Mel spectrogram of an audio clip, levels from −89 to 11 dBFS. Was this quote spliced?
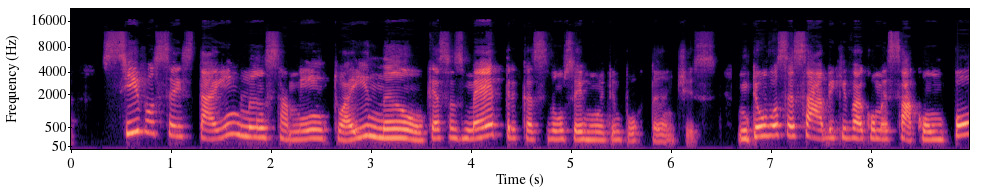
yes; 2 cuts; at 3.6 s, 6.6 s

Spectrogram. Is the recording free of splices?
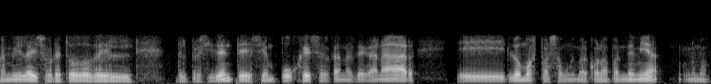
yes; 0 cuts

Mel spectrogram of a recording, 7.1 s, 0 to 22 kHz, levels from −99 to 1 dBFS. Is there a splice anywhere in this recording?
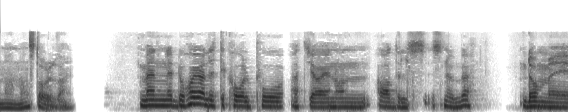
no; 0 cuts

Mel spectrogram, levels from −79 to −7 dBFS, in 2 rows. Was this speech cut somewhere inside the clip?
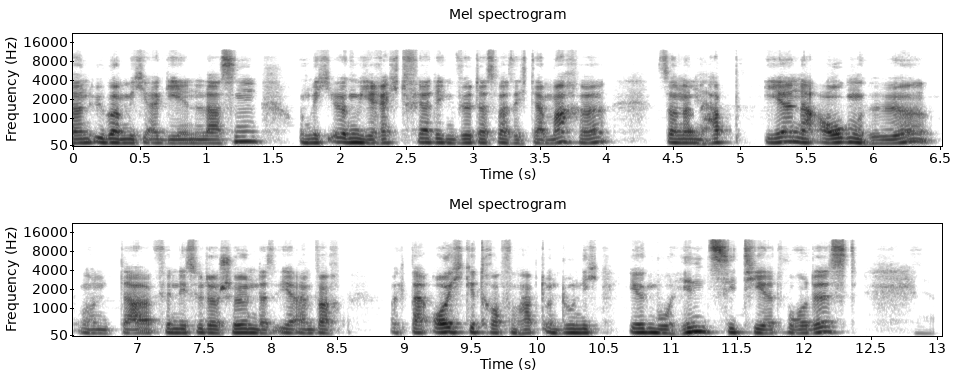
no; 0 cuts

